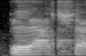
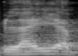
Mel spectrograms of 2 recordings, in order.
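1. La palabra se dice con acento argentino. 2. La palabra se dice con acento español. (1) "en vez de decir playa" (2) "digo playa, para que me entiendan"

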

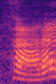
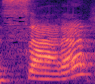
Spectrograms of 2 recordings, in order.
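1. Se pronuncia como lo dicen los españoles. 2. Se pronuncia como lo dicen los mexicanos. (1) "en España dicen obviamente Zara. Zara, digamos así" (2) "Ustedes dicen Zara"

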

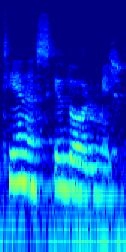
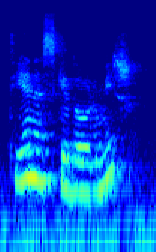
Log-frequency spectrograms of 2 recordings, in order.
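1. Ses sonda düşer, bir ifade cümlesi gibi. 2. Ses sonda yükselir, bir soru cümlesi gibi. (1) "uyumak zorundasın" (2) "Bunu vurguyla söylerseniz"

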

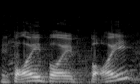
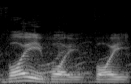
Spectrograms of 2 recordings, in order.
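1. Der Ruf beginnt mit einem B-Laut. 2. Der Ruf beginnt mit einem V-Laut. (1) "Die rufen übrigens nicht"

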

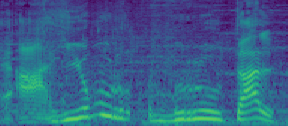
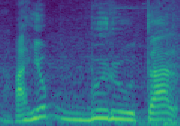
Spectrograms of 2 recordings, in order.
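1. El sonido de la b al inicio de 'brutal' es corto. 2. 'Agio' es rápido y la b se alarga. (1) "es que a veces no me sale" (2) "Ahí está. El secreto es, decía, el agio muy rápido, agio... Y luego detenerte mucho en la B"

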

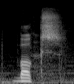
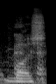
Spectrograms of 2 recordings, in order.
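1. La palabra termina en un sonido ks. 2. La palabra termina en un sonido s sencillo. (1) "Se dice box, digo una C y después una S" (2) "todo el mundo dice vos, y eso es de electrodoméstico"

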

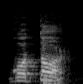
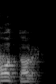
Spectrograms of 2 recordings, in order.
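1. El acento está en la última sílaba. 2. El acento está en la primera sílaba. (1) "la batónica en Tor" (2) "No, Gotor no"

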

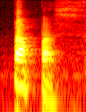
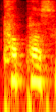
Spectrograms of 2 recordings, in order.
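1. "t"와 "p"는 긴장되어 있고 기식이 없습니다. 스페인어식입니다. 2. "t"와 "p"는 기식이 있습니다. 영어식입니다. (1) "T를 네. 세게 발음하거든요" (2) "영어로는 타파스 그러지만"

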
